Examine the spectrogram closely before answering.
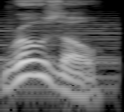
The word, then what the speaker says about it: Roseau: framed by Lush Peaks dominica's capital of Roseau pronounced Roseau is a colorful jumble of West Indian cottages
